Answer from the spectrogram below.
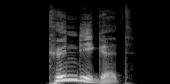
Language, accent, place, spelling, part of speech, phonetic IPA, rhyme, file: German, Germany, Berlin, kündiget, verb, [ˈkʏndɪɡət], -ʏndɪɡət, De-kündiget.ogg
- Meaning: second-person plural subjunctive I of kündigen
